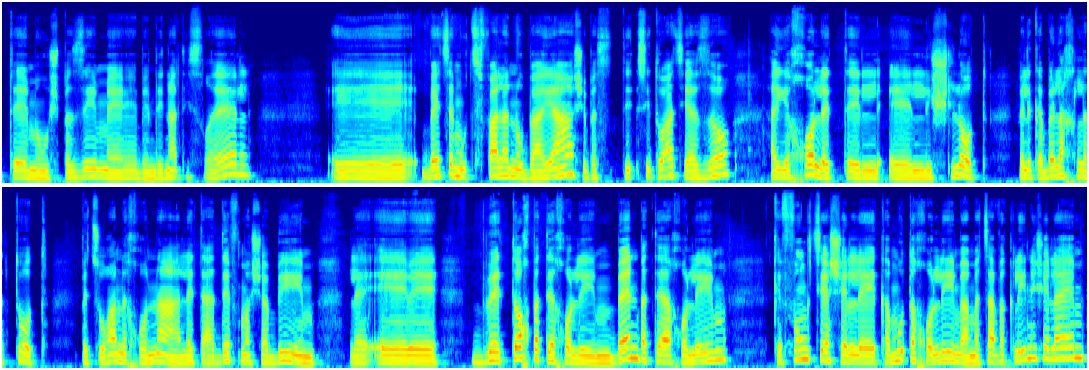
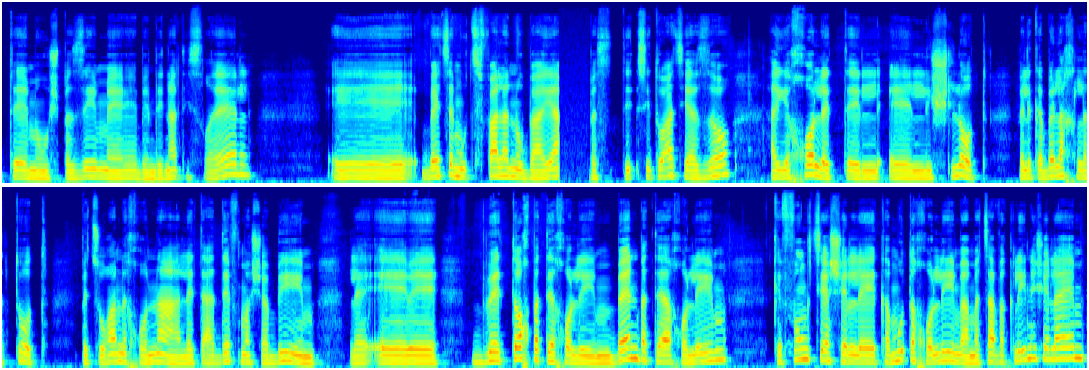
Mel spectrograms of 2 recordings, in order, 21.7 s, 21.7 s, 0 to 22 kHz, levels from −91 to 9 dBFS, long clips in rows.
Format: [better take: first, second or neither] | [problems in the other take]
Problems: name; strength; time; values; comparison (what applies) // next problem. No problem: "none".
first | audio cutting out; at 5.5 s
